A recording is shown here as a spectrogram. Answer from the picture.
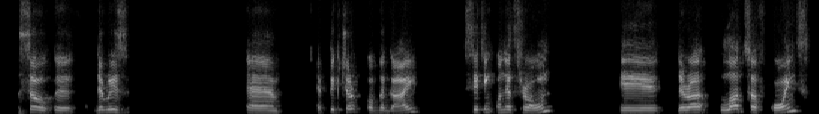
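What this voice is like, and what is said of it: Russian accent. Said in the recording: “I'm speaking with a Russian accent”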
